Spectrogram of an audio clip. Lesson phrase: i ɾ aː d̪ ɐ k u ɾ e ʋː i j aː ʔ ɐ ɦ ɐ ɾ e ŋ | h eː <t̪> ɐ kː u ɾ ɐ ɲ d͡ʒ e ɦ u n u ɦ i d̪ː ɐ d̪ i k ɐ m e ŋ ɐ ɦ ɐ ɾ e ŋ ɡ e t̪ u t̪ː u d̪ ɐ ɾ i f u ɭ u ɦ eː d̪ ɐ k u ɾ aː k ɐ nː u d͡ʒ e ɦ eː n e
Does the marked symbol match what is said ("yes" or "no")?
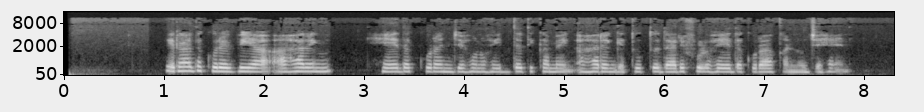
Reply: no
